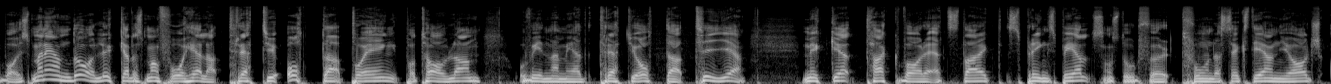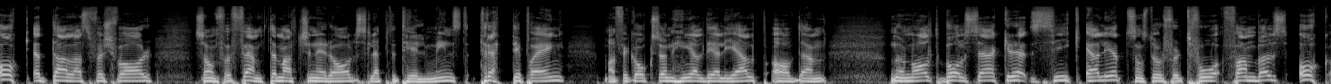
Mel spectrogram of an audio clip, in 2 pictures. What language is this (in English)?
Swedish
